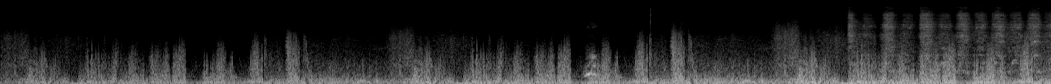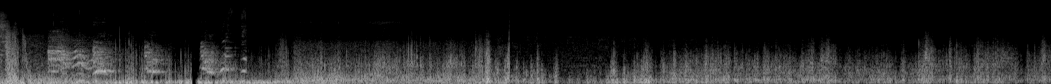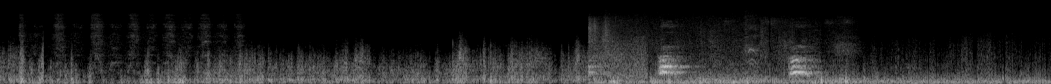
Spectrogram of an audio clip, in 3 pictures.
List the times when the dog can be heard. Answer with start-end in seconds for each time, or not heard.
5.8-6.5, 10.9-13.0, 26.9-29.6.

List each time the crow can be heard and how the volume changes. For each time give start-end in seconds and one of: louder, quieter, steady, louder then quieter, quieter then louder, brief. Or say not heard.
not heard.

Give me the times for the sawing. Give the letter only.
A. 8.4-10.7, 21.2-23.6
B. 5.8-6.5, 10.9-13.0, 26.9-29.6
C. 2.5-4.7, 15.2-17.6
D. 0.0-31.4
A.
